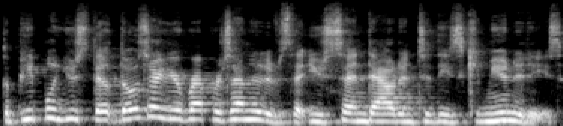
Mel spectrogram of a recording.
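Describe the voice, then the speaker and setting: In a Chicago accent, a woman talks at a very fast pace with a fairly high pitch. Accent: Chicago American English. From US Midwest (Chicago).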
